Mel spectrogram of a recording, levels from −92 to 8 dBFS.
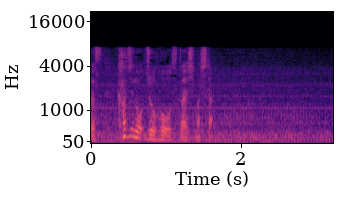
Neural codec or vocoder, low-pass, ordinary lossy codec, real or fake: none; 7.2 kHz; MP3, 32 kbps; real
